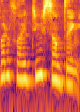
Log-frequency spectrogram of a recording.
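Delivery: put-on utterly sorrowful, forlorn little voice. Retelling what she said to the toy butterfly from the package, imitating her saddest voice. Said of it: "In like the saddest voice".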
